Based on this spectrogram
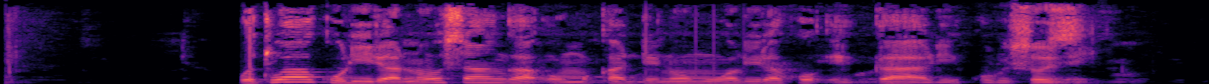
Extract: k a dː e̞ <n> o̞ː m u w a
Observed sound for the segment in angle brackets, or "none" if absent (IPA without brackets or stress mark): n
